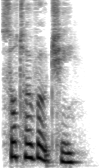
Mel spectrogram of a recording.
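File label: "sotto voce", British English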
